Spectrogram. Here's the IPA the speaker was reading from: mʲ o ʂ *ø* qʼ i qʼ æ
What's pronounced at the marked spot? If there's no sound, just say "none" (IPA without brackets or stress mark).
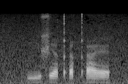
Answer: e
